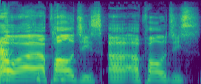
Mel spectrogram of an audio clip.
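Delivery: high, loud, hurried-off urchin; acted nervous grovelling; flustered apology. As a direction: stammer apologies as a scolded street kid. Scolded urchin apologizing before fleeing.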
